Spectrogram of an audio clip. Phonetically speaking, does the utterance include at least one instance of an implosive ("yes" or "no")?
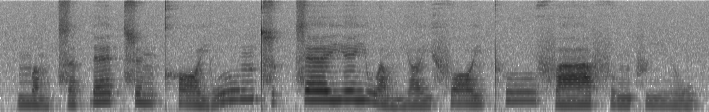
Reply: no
